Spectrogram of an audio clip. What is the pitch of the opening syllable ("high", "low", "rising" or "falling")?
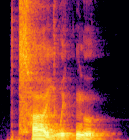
low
